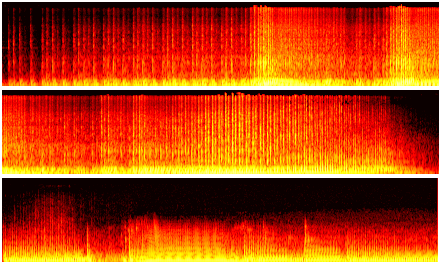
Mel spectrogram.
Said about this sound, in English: It was ingrained within me to be afraid of motorcycles now. I was really afraid of the sound of a motorcycle.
